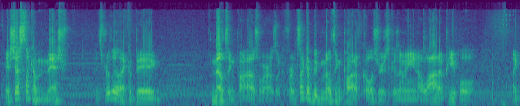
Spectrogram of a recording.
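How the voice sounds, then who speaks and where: Deep-voiced laid-back streamer guy. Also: fairly bright tone. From Kentucky, US. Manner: rambling, profane, laid-back. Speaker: game streamer. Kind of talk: casual chat while streaming a racing game.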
